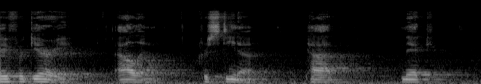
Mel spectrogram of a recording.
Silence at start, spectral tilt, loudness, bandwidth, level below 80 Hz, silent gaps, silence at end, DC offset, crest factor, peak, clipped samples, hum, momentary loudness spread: 0 s; -4.5 dB/octave; -33 LUFS; 16 kHz; -54 dBFS; none; 0 s; under 0.1%; 18 dB; -16 dBFS; under 0.1%; none; 20 LU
